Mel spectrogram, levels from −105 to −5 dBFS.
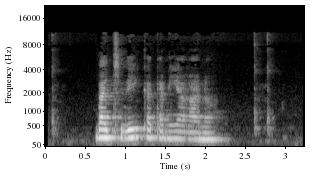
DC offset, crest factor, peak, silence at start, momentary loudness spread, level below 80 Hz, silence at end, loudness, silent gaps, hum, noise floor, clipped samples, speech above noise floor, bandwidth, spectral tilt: under 0.1%; 20 dB; -6 dBFS; 0.65 s; 10 LU; -60 dBFS; 0.45 s; -24 LUFS; none; none; -63 dBFS; under 0.1%; 40 dB; 11 kHz; -8.5 dB/octave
